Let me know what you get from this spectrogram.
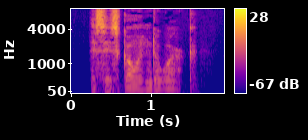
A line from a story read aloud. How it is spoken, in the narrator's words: Jack said quietly to himself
